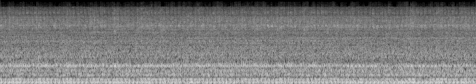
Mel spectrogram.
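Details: Mazda RX-7 rotary with a rewelded header, first start after battery charging and a fix to the no-start: steady, even high idle at about 1500 rpm with a constant buzzy hum and no misses or knocks; running healthy.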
